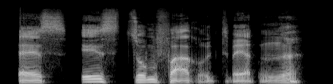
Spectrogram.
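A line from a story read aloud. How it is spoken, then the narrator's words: Indignant groan. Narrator (German): stöhnte Papi entrüstet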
